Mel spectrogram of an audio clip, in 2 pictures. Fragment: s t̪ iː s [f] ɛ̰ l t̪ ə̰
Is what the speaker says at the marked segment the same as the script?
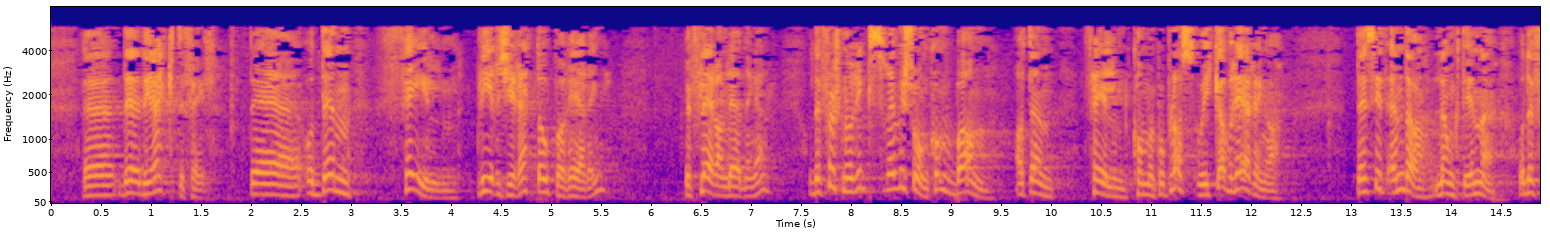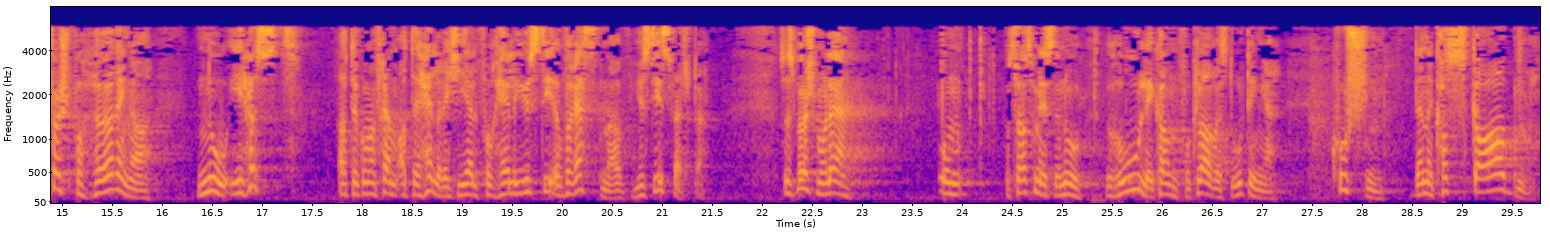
yes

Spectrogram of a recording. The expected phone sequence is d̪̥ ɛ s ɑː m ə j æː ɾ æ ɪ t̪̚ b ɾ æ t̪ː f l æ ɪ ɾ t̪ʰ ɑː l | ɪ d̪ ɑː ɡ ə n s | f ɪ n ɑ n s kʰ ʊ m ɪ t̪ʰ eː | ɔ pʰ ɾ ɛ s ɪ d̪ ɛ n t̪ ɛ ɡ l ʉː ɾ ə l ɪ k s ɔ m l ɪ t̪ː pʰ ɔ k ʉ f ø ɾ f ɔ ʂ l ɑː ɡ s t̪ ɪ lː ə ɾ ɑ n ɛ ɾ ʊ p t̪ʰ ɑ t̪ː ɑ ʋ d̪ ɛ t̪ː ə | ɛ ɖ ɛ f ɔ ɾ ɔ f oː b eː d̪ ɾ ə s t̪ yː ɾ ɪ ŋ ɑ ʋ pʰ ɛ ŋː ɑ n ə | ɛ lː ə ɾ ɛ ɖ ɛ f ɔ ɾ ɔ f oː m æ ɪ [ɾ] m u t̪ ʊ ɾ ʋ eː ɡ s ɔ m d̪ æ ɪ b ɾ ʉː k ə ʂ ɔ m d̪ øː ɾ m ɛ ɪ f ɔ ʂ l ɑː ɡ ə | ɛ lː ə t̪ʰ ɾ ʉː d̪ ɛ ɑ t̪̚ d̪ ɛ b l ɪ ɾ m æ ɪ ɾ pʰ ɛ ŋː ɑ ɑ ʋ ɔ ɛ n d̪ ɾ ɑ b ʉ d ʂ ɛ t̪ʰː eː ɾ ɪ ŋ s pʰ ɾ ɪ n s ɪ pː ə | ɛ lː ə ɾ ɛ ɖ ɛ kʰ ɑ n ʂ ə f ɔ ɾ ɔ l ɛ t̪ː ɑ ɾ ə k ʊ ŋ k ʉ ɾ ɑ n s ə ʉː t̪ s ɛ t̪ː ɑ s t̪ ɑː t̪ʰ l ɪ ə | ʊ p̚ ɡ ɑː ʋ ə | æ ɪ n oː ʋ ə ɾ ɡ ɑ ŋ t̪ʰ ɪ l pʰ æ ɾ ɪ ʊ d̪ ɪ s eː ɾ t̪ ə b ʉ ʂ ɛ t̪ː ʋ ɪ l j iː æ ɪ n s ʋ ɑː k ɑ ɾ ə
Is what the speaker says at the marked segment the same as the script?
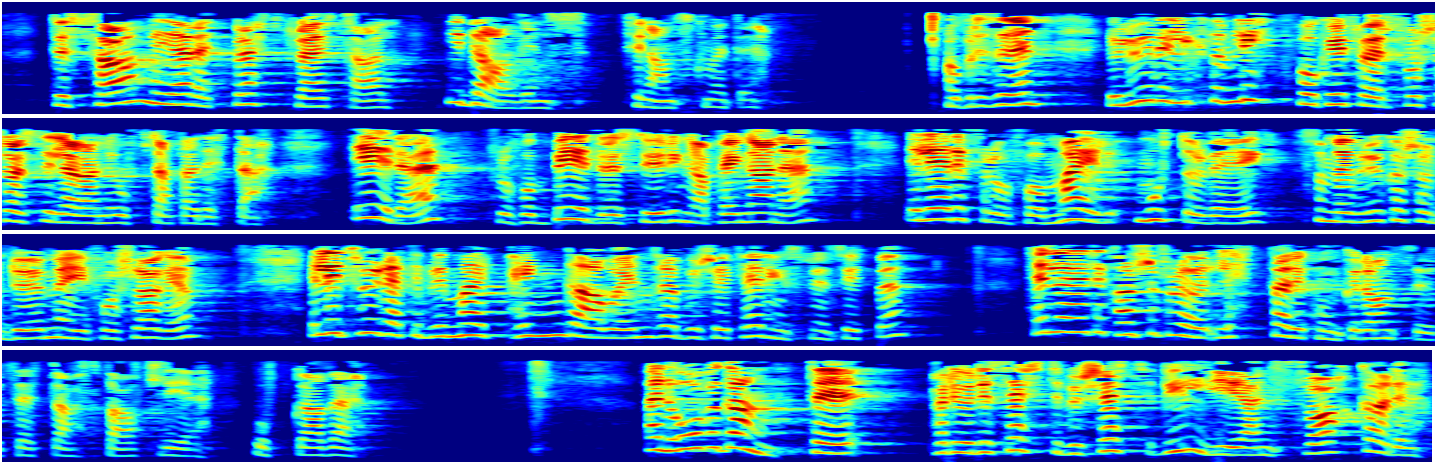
yes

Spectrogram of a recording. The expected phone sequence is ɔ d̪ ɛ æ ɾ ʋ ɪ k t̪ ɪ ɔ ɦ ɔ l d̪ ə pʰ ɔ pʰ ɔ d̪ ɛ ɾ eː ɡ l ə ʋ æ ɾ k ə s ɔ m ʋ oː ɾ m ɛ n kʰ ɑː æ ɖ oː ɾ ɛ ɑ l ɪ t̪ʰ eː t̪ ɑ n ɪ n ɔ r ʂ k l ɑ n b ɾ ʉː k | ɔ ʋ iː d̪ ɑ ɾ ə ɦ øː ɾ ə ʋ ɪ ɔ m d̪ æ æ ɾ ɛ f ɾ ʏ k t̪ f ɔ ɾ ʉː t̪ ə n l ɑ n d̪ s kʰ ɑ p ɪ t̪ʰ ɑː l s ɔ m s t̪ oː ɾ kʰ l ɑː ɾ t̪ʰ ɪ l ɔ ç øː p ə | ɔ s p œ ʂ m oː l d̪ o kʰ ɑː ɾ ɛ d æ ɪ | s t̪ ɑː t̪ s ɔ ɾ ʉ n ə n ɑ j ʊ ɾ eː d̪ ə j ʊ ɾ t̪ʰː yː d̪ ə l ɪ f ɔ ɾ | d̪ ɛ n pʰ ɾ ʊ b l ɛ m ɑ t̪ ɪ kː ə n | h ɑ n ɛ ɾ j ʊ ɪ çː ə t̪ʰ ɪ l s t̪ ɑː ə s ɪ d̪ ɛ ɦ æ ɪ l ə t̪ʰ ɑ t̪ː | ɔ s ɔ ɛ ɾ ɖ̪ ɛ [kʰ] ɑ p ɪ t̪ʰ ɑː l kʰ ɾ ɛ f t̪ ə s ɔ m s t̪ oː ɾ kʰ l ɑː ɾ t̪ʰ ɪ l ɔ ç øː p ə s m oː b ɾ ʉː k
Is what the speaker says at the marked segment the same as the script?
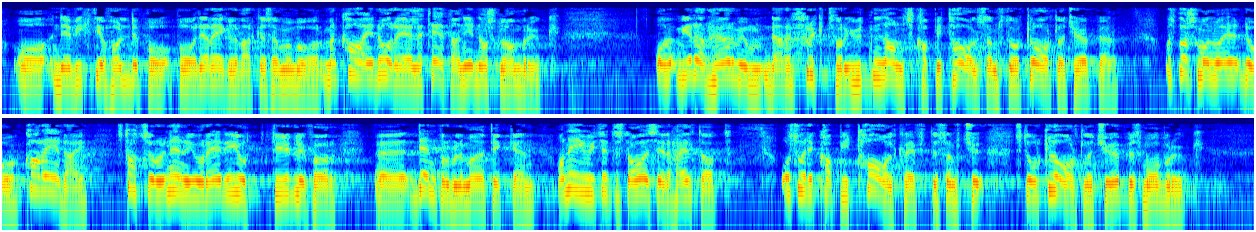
yes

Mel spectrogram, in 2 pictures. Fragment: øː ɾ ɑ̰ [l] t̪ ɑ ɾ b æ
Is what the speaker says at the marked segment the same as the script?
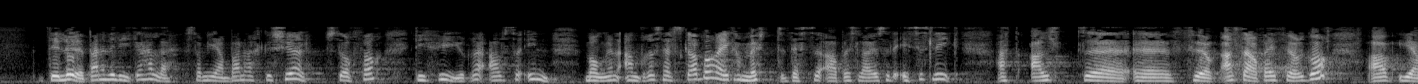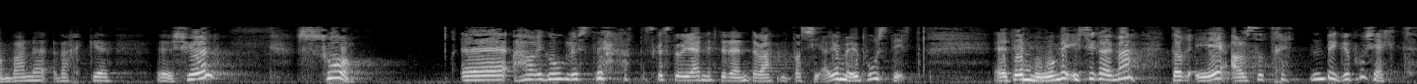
yes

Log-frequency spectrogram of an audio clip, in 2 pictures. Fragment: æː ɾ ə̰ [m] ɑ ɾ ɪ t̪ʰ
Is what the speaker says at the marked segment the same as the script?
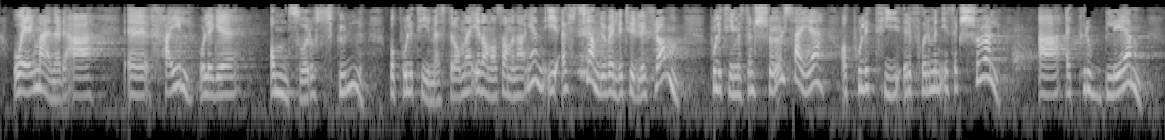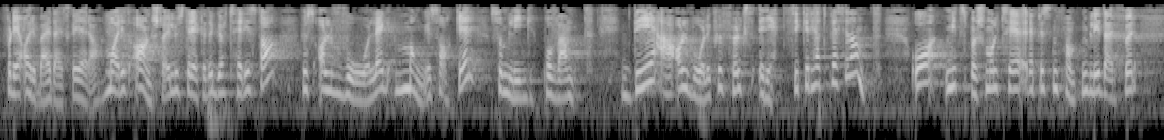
yes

